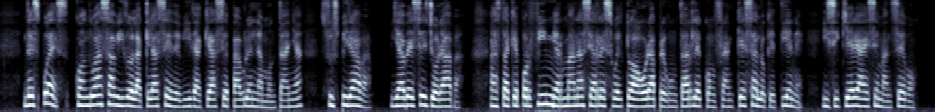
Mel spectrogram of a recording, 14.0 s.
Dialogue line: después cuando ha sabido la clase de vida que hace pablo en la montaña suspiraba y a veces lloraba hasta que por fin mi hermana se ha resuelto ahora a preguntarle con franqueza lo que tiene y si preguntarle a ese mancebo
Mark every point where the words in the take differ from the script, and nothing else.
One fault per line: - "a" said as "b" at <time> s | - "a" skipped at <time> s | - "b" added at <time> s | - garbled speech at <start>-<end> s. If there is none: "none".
- "preguntarle" said as "quiere" at 12.6 s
